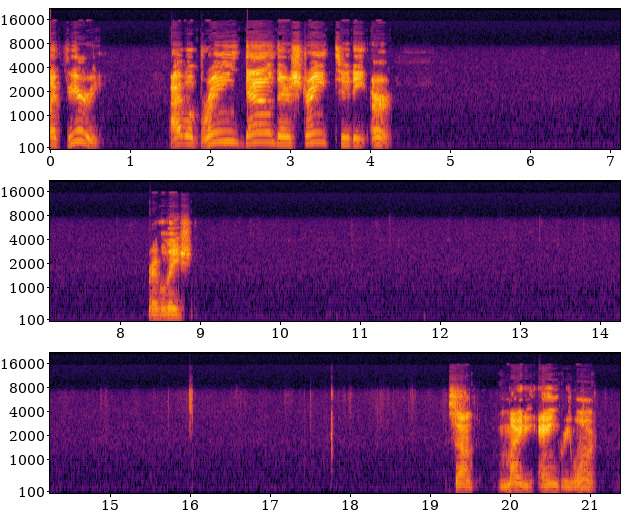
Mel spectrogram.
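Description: A middle-aged man speaks calmly and close into a microphone, with pauses.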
